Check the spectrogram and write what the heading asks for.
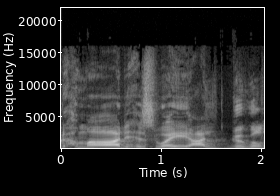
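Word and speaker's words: hamad (חמד): hamad. It's spelled, it's more like C-H-A-M-A-D, but it's pronounced Hamad.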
